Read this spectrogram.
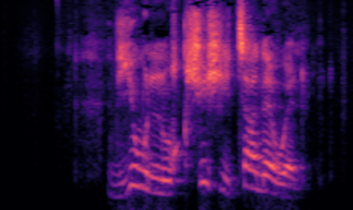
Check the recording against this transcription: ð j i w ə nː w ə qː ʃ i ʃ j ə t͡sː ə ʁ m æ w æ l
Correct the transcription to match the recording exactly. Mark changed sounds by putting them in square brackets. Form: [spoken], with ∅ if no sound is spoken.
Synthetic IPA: ð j i w ə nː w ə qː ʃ i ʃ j ə t͡sː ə ʁ [n] æ w æ l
